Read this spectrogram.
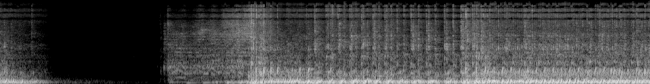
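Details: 1966 Chevelle small-block Chevy V8 from a barn find, first firing after flooding and three plug wires on wrong: catches after a gap into a loud, ragged, stumbling misfiring idle. Suspected: broken carburetor bolt sucking air, timing eyeballed, old ignition.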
